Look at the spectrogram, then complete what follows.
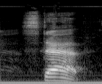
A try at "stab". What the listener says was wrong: You're saying weird like with an E. Stab. how that one dude on YouTube says bitch with an E. Betch.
